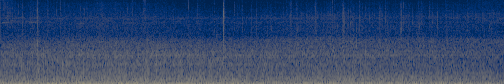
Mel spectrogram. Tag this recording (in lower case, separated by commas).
vehicle, car, motor vehicle (road)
